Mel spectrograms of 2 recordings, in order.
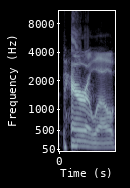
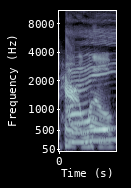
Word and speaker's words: parallel: And so, I've for my entire life, I've put the wrong syllable, the emphasis on the wrong syllable. I know it's parallel because my wife makes fun of me all the time now, but I've always said parallel.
